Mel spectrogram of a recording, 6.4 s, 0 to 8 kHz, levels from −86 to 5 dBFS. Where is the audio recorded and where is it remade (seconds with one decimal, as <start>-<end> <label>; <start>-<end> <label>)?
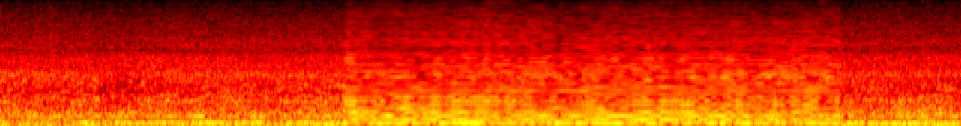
0.0-2.3 recorded; 2.3-5.6 remade; 5.6-6.4 recorded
